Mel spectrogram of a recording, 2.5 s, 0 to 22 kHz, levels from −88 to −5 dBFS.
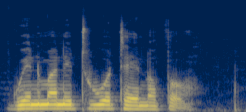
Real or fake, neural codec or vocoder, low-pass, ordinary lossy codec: real; none; 19.8 kHz; none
